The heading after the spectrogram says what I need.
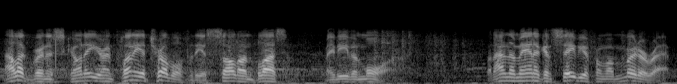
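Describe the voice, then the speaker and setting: A male actor plays a world-weary investigator in an old radio mystery. His medium voice moves widely in pitch, brisk, clipped and probing. The recording is dull with light background noise. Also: sing-song, lightly acted. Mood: tough, pressing. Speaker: lead actor. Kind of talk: 1950s radio detective drama acting.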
